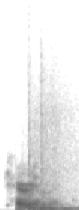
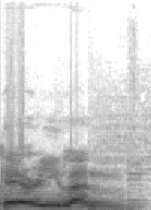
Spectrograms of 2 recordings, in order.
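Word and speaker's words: Kerilen: Carnen. Ah, Carry Len.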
